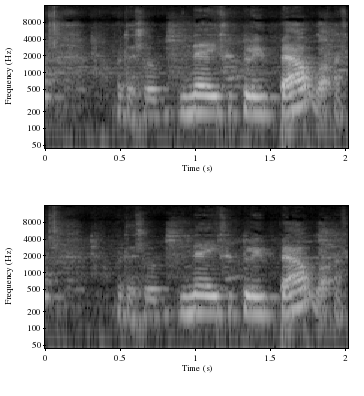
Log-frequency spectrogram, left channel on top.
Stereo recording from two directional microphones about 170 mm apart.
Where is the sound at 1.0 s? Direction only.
25° right (ahead or behind).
